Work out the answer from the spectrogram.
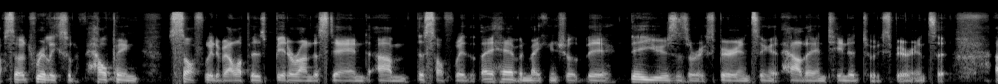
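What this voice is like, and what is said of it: New Zealand accent. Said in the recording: “headquartered in Wellington, New Zealand, which is why I have a bit of a funny accent”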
